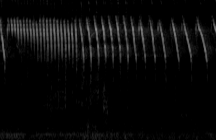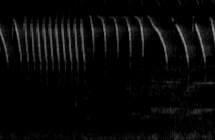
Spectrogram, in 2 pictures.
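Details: Canary song opening with a dense buzzy trill that loosens into a long string of falling whistles, gradually slowing toward the end.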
